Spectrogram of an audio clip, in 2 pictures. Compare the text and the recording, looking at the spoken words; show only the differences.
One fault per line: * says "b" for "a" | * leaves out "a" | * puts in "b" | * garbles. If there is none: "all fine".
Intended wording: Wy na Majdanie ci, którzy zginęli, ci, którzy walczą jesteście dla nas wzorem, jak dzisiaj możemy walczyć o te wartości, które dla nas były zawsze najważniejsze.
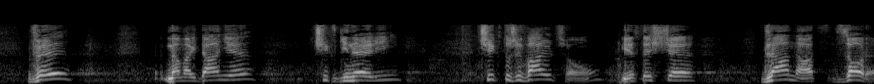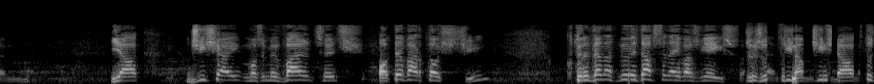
* leaves out "którzy"
* garbles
